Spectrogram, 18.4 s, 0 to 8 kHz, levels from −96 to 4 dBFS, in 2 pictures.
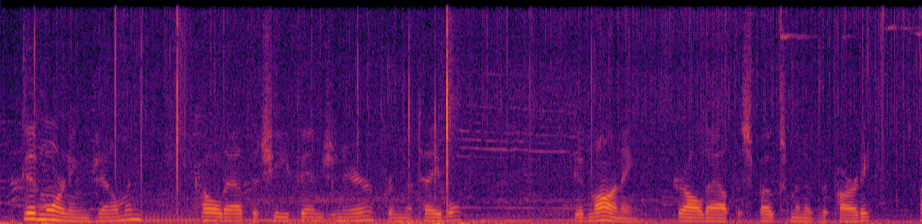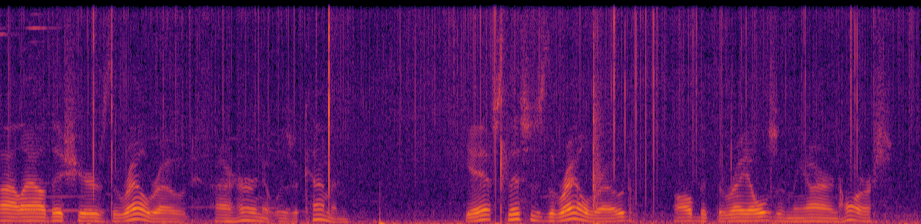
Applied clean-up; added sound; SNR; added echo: none; Fire / Rain + Clapping; 8 dB; none.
